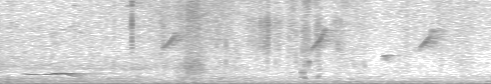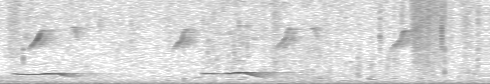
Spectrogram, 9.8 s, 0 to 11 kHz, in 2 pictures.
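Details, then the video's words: At a Thailand hoya nursery in early December, around 11 a.m. and about 80°F, three rising, two-part Asian Koel calls sound a few seconds apart and grow louder, with faint high chirps from other birds and a steady low hum. "I hear Asian Koel on the background"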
